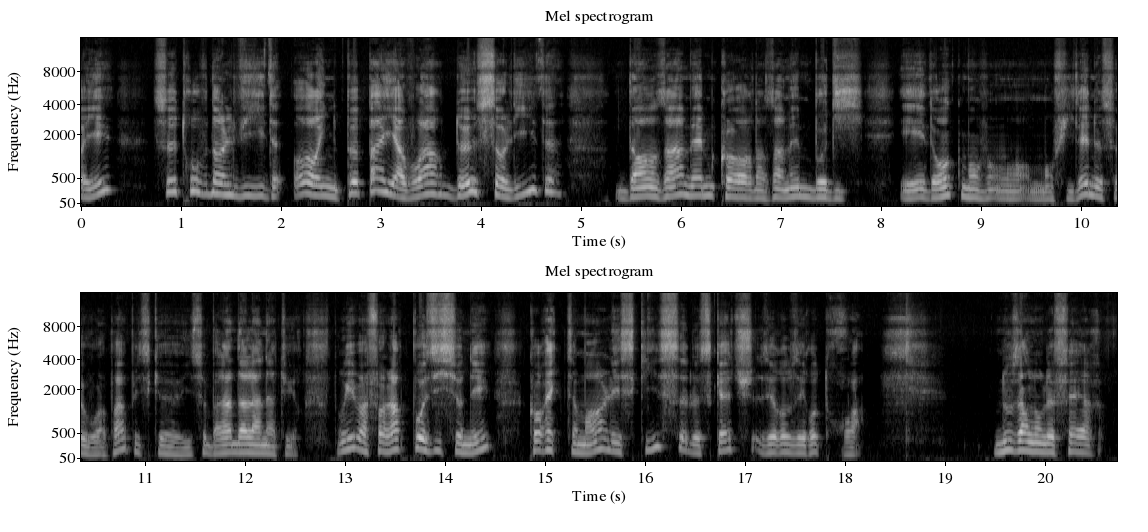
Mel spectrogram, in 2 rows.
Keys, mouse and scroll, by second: 16.0 click.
